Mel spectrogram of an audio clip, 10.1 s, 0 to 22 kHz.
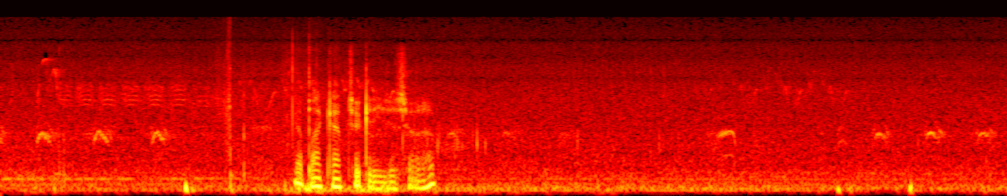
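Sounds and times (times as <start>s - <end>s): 
low outdoor noise: 0.0s - 10.0s
speech: 3.0s - 4.5s
crow cawing: 7.1s - 7.4s, 8.7s - 10.0s.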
